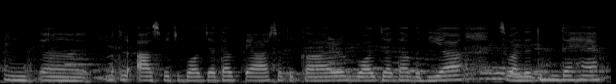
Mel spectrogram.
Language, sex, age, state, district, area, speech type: Punjabi, female, 18-30, Punjab, Bathinda, rural, spontaneous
